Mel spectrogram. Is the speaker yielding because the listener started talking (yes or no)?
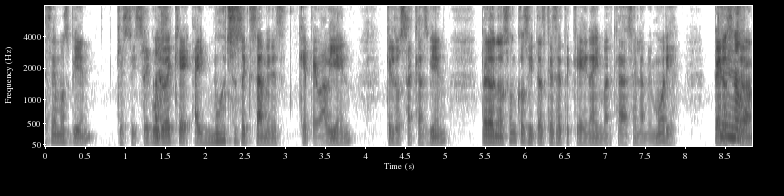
no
